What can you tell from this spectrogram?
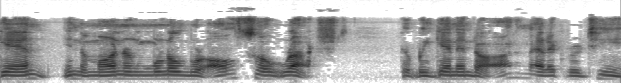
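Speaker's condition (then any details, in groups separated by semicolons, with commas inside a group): Cerebral palsy; stiff muscles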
